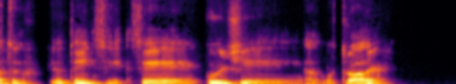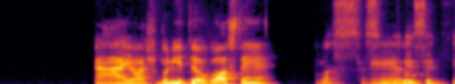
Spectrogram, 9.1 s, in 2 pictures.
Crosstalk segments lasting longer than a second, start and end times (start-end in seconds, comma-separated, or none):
none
